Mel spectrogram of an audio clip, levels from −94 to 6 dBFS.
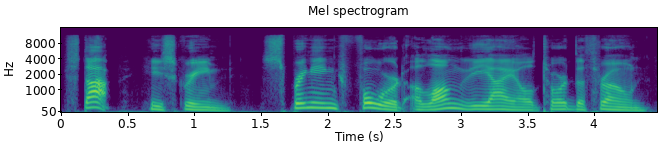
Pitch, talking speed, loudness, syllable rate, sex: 145 Hz, 150 wpm, -21 LUFS, 4.5 syllables/s, male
